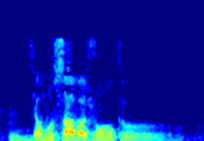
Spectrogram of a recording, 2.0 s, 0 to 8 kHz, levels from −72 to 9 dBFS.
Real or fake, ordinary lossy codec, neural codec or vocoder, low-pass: real; MP3, 24 kbps; none; 7.2 kHz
